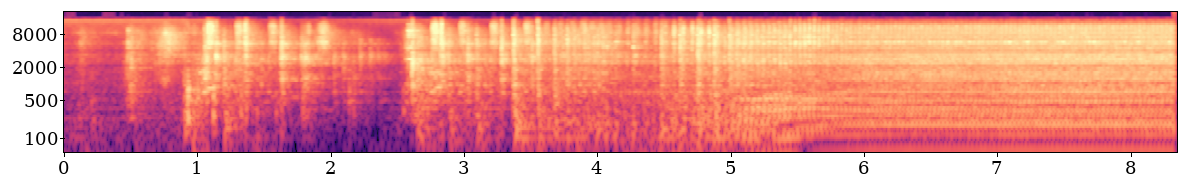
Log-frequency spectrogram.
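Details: Makita G2400R generator after fitting a non-OEM replacement carburetor, started on choke; a few pulls and rattles, then it catches and settles into a steady, even drone at constant speed, same RPM as before; owner hopes the carb won't leak; normal running.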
